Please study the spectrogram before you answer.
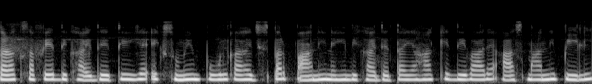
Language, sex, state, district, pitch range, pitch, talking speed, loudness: Hindi, female, Uttar Pradesh, Jyotiba Phule Nagar, 220-235 Hz, 225 Hz, 225 wpm, -12 LUFS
